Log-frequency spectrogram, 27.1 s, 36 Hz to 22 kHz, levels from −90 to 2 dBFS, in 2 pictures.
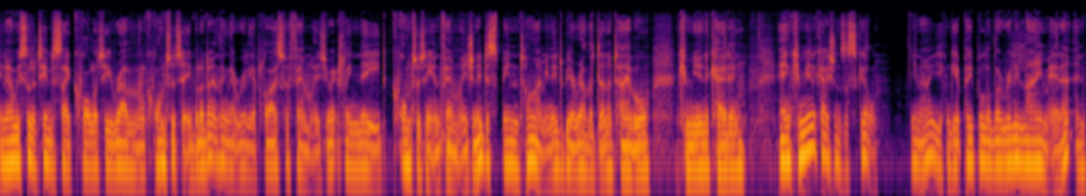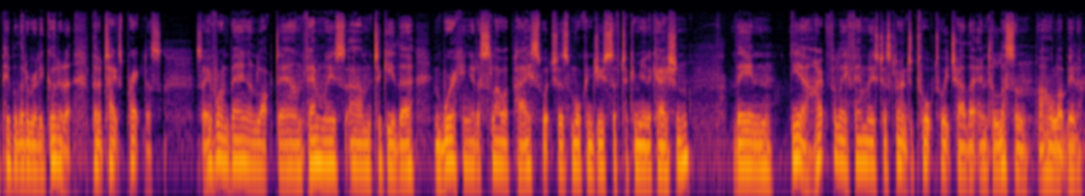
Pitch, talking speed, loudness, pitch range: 105 Hz, 235 wpm, -25 LUFS, 95-115 Hz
